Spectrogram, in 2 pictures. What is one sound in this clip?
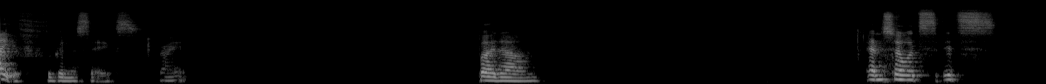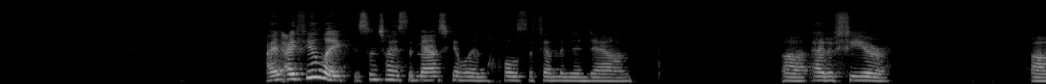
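A middle-aged woman talks calmly and closely into a microphone, in bursts with pauses.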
